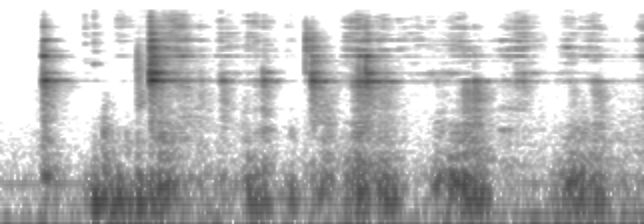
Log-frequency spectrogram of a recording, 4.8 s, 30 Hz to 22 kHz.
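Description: A small painted ceramic vase holding dried lavender, standing on a book, is tapped on its body with a short wooden stick while a hand with long nails steadies it. Each tap gives a light, bright clink with a clear ring near 2 kHz that fades almost at once, with soft low rustling and handling noise between the taps.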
